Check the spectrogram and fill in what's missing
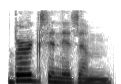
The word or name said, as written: bergsonism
